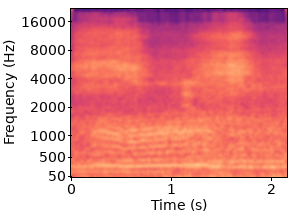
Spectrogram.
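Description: A Yamaha MT-09 SP motorcycle exhaust roars loud and close in a steady, continuous drone as it pulls under acceleration, with no voices over it.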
